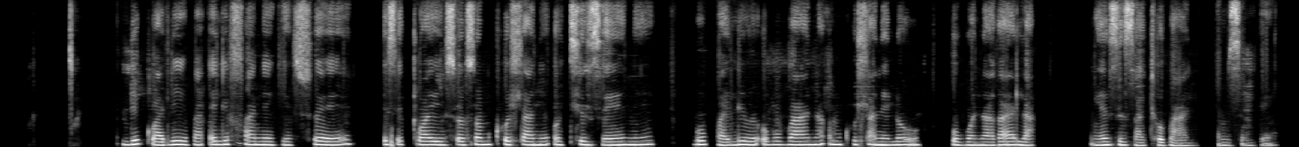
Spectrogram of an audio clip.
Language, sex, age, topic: North Ndebele, female, 25-35, health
